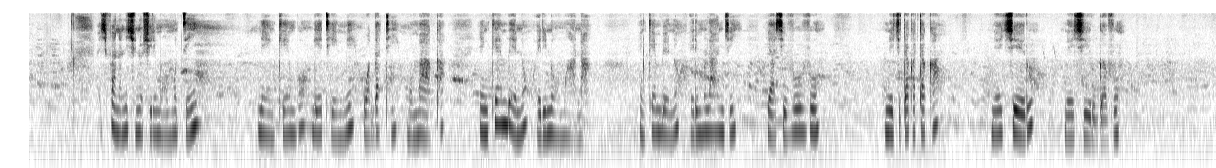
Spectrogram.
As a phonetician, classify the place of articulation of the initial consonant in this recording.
palatal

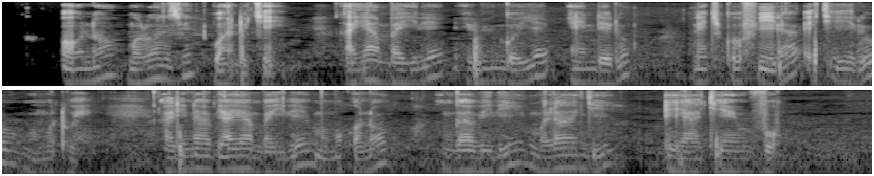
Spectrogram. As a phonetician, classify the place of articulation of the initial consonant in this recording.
alveolar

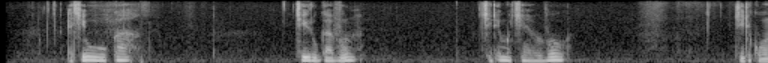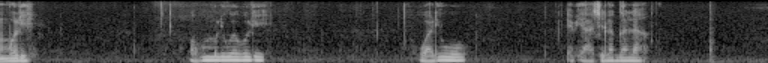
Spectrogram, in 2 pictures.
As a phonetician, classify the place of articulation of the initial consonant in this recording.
palatal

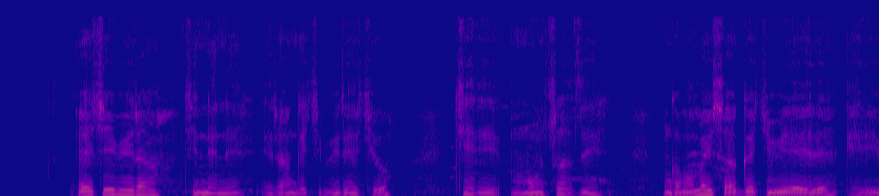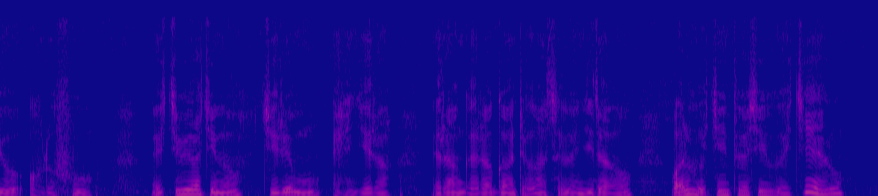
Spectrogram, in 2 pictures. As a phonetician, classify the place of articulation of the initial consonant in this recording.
palatal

